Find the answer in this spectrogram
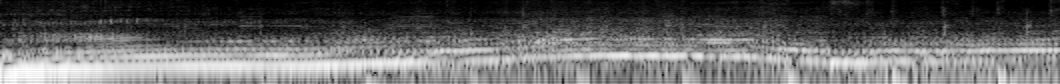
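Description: A sedan's engine revving hard as the car accelerates away. The pitch climbs steeply, dips once about four seconds in, then climbs again.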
